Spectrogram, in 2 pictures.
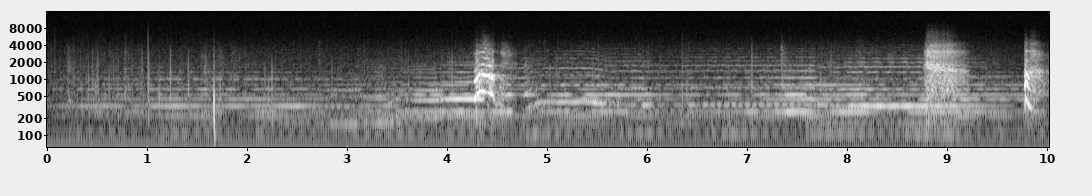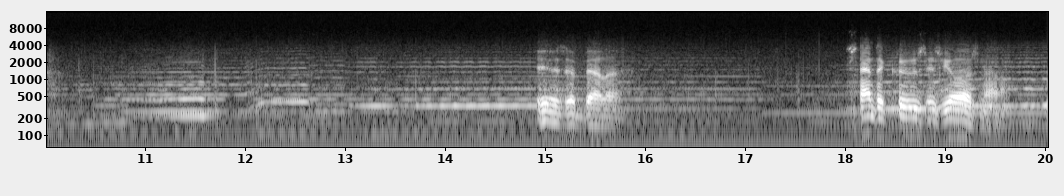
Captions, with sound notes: (melancholic music) - Father! (Isabella gasping) Oh. - Isabella. Santa Cruz is yours now.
